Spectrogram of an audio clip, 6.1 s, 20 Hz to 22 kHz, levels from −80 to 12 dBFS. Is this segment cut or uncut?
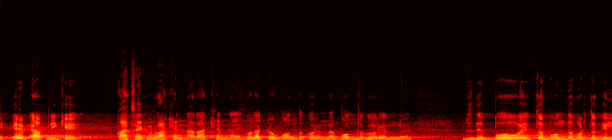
uncut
